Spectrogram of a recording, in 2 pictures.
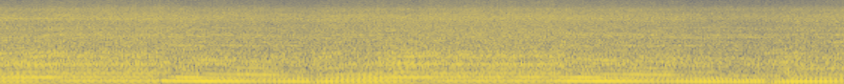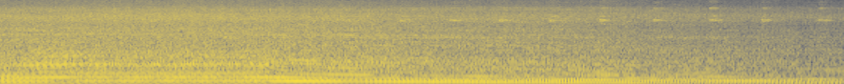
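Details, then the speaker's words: Motorcycle after adjusting the TPS sensor position with engine running to remove stuttering: repeated clean throttle blips rise and fall evenly with no stutter or popping; fault was only the TPS setting. "nah ini aman ya berarti untuk motor ini permasalahannya adalah cuman di bagian sensor TPS ini yang tidak"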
